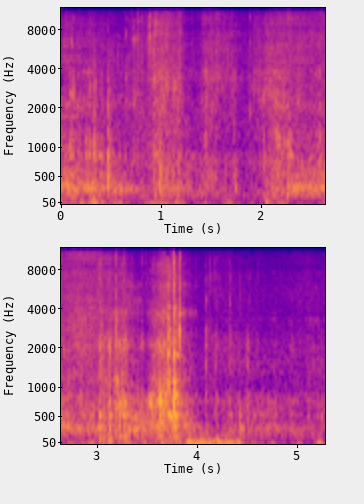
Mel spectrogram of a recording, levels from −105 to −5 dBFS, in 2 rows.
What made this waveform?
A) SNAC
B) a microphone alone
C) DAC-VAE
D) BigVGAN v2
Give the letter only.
D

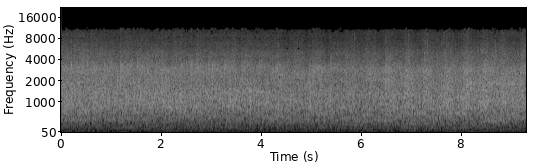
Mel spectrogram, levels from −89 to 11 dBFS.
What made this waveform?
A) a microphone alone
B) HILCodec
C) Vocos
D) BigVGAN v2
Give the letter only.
A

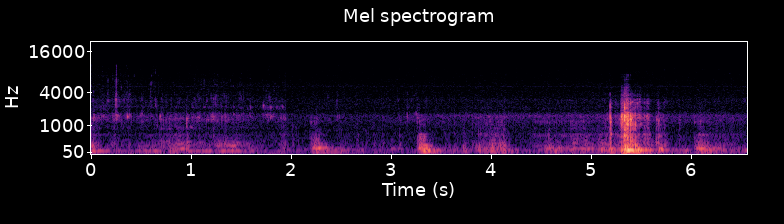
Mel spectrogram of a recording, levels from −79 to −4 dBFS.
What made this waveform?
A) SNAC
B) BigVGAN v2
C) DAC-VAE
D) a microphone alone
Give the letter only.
D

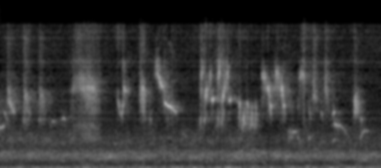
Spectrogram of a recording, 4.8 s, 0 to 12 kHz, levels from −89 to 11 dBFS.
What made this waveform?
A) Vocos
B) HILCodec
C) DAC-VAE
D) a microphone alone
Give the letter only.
C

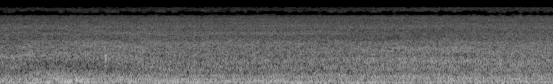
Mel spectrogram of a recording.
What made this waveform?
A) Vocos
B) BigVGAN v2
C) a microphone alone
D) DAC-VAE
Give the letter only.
C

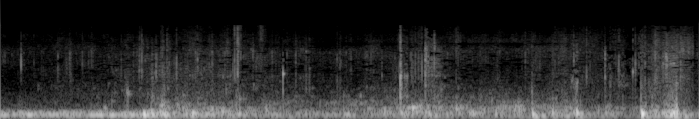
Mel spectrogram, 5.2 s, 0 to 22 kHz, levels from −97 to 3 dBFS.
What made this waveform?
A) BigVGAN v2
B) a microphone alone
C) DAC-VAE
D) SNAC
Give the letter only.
B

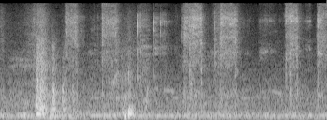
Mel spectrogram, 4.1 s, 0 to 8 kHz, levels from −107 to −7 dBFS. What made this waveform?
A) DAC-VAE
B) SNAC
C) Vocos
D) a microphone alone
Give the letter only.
D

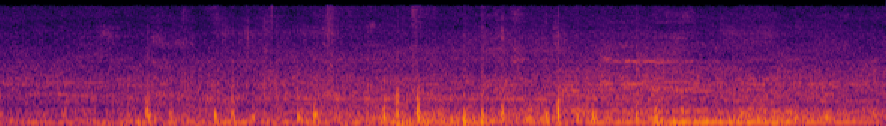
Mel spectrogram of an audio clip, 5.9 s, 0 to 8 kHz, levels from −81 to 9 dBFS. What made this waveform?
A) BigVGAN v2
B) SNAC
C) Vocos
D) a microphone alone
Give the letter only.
B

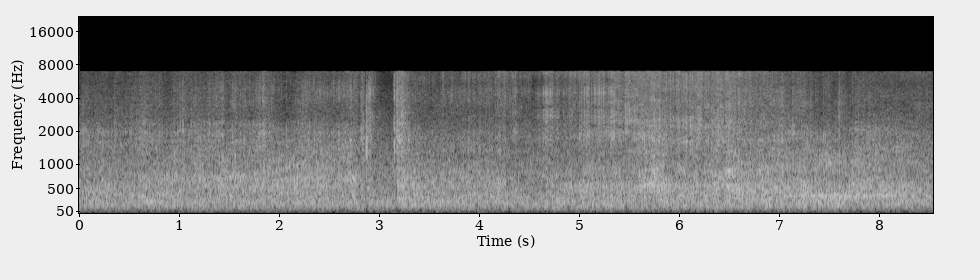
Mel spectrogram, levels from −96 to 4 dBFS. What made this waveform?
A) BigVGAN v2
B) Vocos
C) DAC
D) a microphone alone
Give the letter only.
D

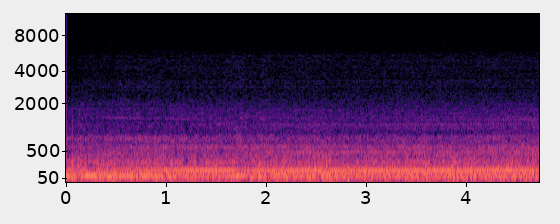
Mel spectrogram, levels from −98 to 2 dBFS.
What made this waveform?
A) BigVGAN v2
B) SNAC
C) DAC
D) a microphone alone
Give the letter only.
D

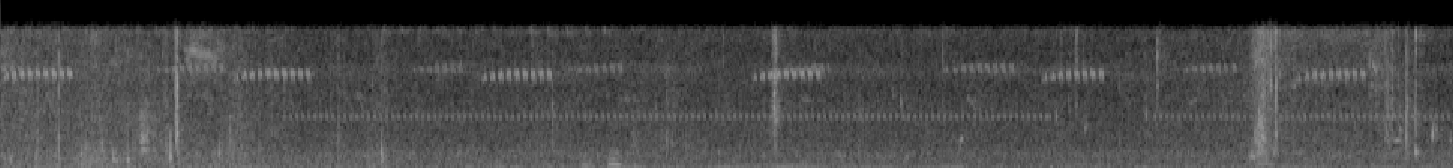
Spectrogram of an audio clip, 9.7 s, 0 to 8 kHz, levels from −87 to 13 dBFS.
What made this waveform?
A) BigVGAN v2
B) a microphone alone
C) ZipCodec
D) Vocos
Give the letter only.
B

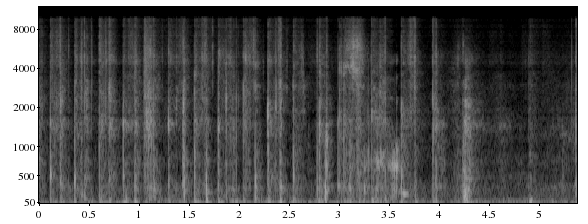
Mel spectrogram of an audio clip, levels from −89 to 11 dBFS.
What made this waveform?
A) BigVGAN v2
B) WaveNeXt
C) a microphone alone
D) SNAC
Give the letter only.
D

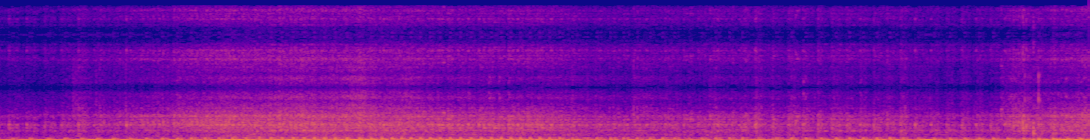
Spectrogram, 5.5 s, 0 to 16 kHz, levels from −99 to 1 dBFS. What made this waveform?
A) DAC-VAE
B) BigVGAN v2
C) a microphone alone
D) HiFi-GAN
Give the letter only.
C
